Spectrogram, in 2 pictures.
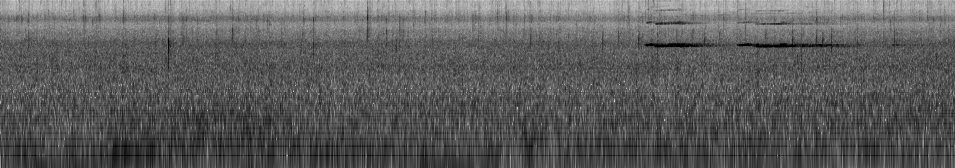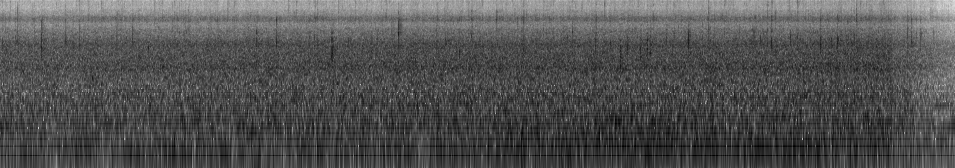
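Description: Steady rain falling on a wet road, with a heavy truck's low engine rumble that fades out about nine seconds in. About ten seconds in come two short, loud, high-pitched squeals about a second apart.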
